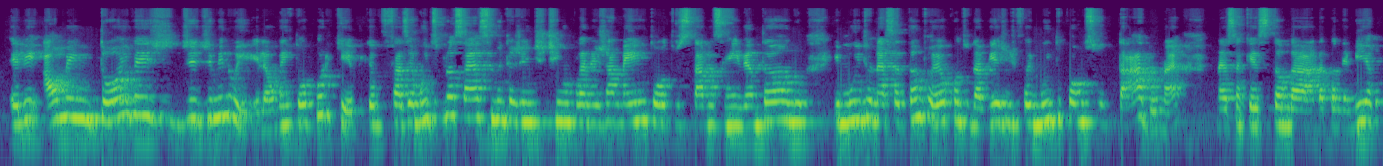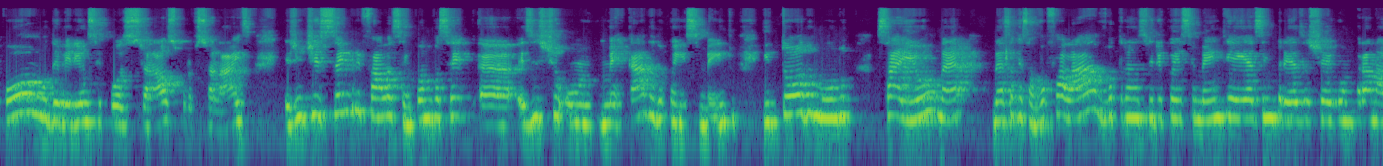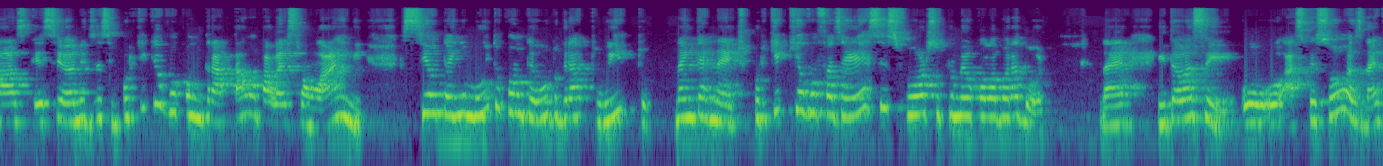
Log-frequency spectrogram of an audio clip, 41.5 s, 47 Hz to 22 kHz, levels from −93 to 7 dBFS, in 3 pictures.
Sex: female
